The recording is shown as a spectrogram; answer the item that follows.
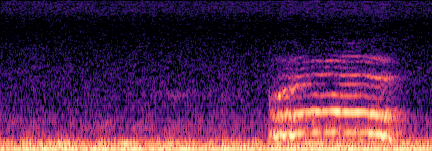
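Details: Indoors, a male Ragdoll cat asks for his morning treat with a single clear, drawn-out meow of about half a second, level then slightly falling, against a constant low electrical hum.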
